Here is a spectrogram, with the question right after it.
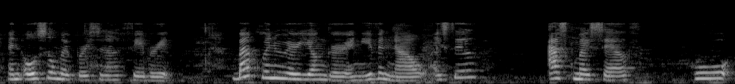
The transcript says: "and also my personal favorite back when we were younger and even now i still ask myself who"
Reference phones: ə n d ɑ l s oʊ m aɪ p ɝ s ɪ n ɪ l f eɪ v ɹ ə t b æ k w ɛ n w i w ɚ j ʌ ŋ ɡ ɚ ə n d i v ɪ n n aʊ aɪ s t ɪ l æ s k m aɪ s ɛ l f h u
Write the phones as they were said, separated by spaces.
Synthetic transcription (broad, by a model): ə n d ɑ l s oʊ m aɪ p ɝ s ɪ n ɪ l f eɪ v ɹ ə t b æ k w ɛ n w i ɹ j ʌ ŋ ɡ ɚ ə n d i v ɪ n n aʊ aɪ s t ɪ l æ s k m aɪ s ɛ l f h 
